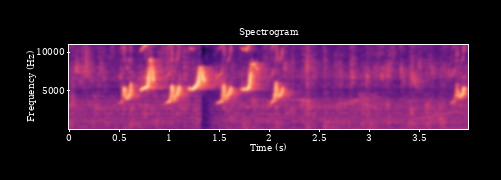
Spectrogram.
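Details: Cinereous tit lure song used to draw a response from other birds: sharp, high, slightly rising chirps in a quick burst of about eight, then a pause and a single further chirp, over a steady low background hiss.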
